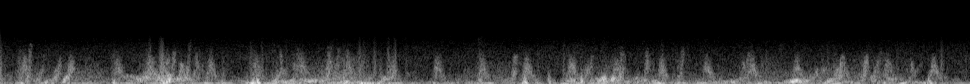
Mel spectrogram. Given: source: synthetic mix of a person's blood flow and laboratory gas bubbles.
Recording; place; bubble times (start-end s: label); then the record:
Doppler ultrasound of blood flow; subclavian vein
4.77-4.86 s: bubbles
From the record:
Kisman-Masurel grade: 121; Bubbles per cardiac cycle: 1 to 2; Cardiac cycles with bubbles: 10 to 50%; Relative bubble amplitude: barely perceptible (0.100 to 0.250); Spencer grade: 2 (many but less than half of the cardiac periods contain bubble signals, singularly or in groups); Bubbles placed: anywhere in the cardiac cycle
